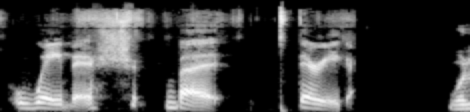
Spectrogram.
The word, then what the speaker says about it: Wabash: Also, it is not actually Wabash. If you're from Wabash, it's pronounced Wabish, but there you go.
